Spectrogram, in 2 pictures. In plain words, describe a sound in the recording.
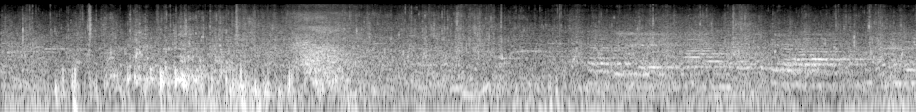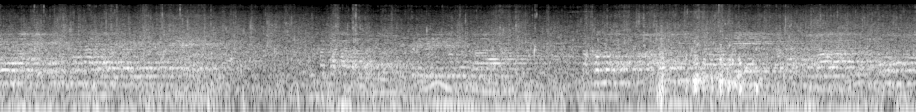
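Water splashes as an orca surfaces and swims close by.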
